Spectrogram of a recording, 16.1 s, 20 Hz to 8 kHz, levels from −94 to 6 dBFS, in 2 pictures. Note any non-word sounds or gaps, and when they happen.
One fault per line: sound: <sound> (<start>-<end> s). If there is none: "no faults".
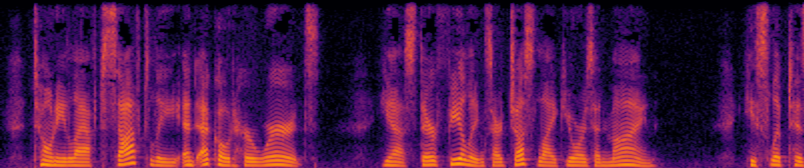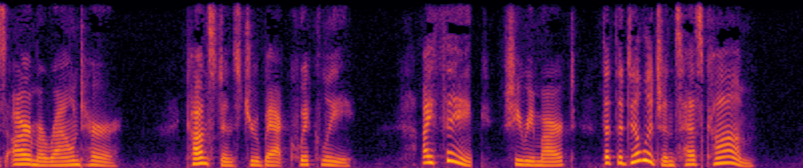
sound: dropout (12.7-12.8 s)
